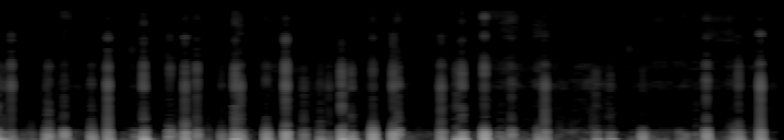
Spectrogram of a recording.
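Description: Long manicured nails of both hands tap rapidly on a flat plastic bubble wrap mailer with hollow air bubbles. The result is a quick, irregular run of soft, dull, muffled thuds, mostly low in tone, with almost no ring after each tap.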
